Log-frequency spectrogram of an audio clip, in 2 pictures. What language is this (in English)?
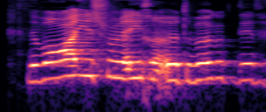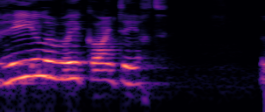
Western Frisian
